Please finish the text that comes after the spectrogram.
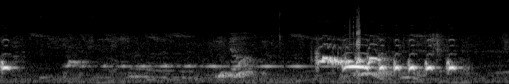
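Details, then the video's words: Local zebra dove, a lure for reluctant doves to start singing: a brief coo, a long steady tone with a low murmur partway, then a loud rolling series of rapid staccato coos that ends abruptly. "Perkutut Lokal Gacor 100% JITU Ajak Perkutut Malas Bunyi Dijamin NYAUT LANGSUNG RAMAI"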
